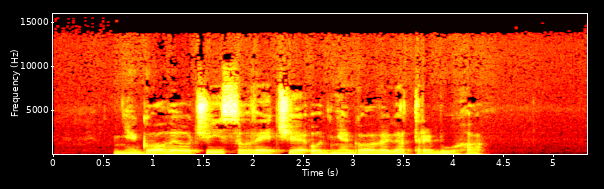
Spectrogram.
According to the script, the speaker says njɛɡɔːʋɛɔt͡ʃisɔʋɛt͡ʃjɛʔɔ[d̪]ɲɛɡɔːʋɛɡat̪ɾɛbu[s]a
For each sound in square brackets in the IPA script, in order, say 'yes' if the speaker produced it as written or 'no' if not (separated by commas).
yes, no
